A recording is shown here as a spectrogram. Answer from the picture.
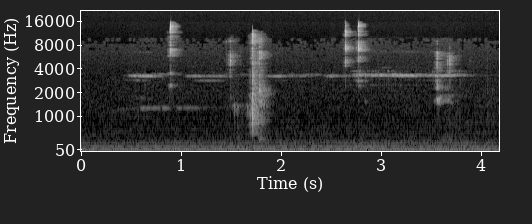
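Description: A few faint, sharp computer mouse clicks, the loudest a little under two seconds in.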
